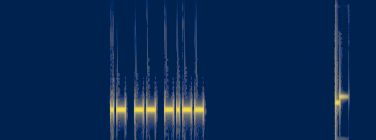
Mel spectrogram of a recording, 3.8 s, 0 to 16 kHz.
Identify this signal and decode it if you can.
Morse code, heard as a keyed tone, about 40 wpm, 700 Hz. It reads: AMY
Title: USA Common Names - Max 4 Letters - 40wpm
